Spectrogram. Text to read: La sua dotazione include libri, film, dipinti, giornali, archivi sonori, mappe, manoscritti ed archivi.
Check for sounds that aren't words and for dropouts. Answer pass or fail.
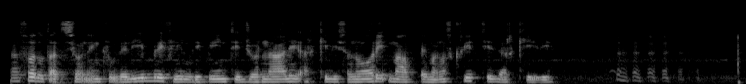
fail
